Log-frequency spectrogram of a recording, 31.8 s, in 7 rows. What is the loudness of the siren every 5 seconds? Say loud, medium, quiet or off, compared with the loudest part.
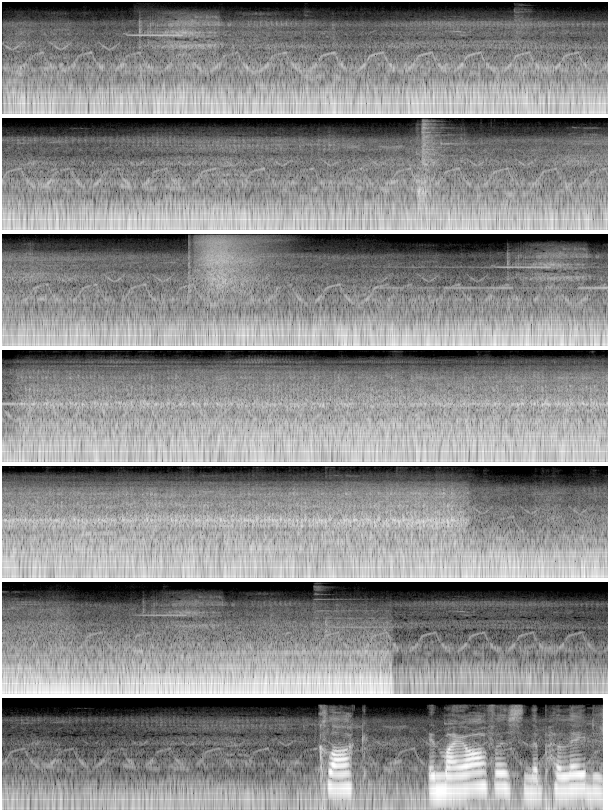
loud, loud, loud, loud, medium, medium, medium.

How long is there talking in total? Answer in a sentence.
The talking can be heard for 2 seconds in total.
